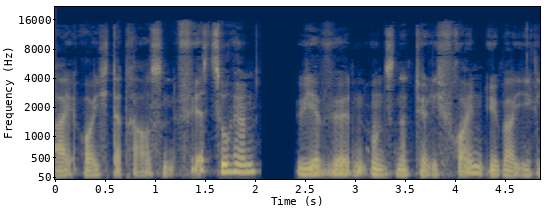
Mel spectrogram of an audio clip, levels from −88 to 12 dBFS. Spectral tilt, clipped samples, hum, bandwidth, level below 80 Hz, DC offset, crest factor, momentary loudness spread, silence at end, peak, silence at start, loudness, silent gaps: -5.5 dB/octave; under 0.1%; none; 16.5 kHz; -56 dBFS; under 0.1%; 18 dB; 8 LU; 0 s; 0 dBFS; 0 s; -19 LUFS; 2.20-2.33 s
